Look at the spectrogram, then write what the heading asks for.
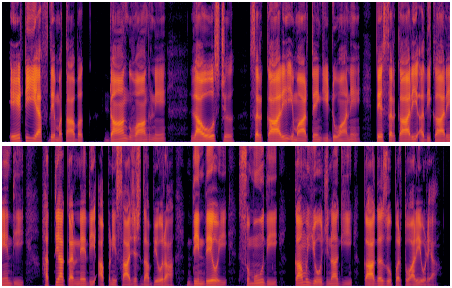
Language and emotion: Dogri, neutral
